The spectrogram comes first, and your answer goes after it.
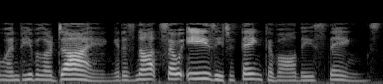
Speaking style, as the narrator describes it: murmured my lady, looking reproachfully

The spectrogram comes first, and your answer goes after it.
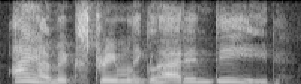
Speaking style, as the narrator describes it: cried Anne

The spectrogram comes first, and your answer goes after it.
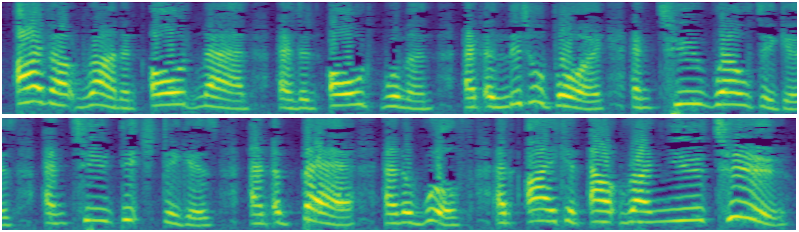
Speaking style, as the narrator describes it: screamed out

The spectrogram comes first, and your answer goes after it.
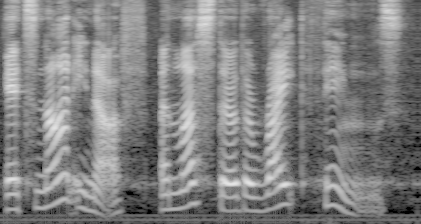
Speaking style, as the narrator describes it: said Cyril firmly

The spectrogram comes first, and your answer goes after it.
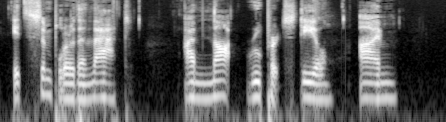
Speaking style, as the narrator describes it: his voice caught

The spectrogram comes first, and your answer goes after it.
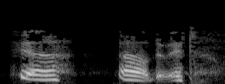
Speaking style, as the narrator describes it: she said wearily

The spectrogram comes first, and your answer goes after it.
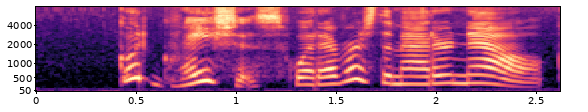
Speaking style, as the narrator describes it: cried Dorothy

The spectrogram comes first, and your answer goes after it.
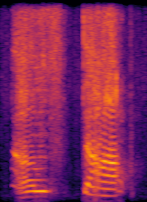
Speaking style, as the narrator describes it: cried Flame

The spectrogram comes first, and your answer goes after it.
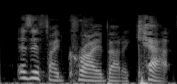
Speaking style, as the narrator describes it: scoffed Peter

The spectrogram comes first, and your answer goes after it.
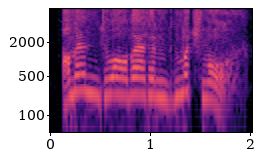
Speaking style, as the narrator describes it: shouted Toby

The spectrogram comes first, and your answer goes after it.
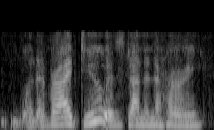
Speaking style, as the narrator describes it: replied he

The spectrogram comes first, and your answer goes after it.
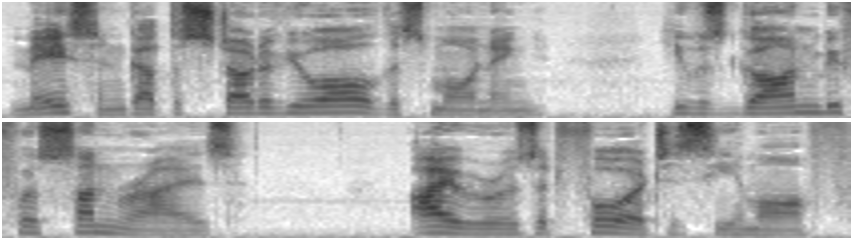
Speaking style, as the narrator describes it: I heard him in the yard, saying cheerfully

